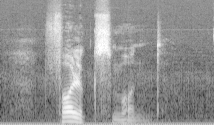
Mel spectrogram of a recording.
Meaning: popular language, vernacular
- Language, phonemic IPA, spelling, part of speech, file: German, /ˈfɔlksˌmʊnt/, Volksmund, noun, De-Volksmund.ogg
